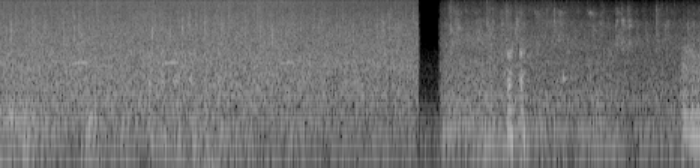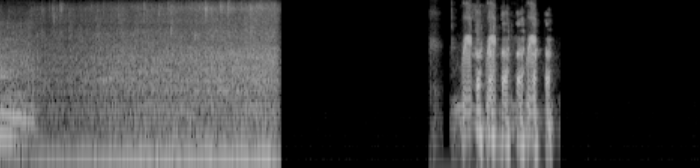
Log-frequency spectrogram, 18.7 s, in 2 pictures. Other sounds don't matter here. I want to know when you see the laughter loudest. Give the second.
16 s.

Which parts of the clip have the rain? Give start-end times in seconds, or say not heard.
0.0-13.1.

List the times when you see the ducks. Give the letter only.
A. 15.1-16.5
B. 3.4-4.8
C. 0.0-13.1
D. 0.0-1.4
A.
